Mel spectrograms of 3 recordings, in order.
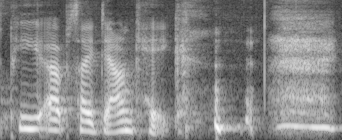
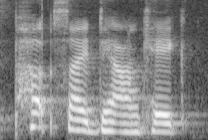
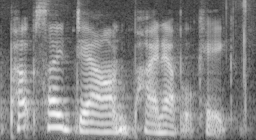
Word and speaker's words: Pupside Down Pineapple Cake: Okay, also when I pronounced this the last time, I was like, oh, it's pea upside down cake. It's pupside down cake. Oh, I'm sorry, pupside down pineapple cake.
